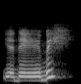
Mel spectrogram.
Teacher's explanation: ದೊಡ್ಡಭ ಇದೆ ಮಹಾಪ್ರಾಣ ಇದೆ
